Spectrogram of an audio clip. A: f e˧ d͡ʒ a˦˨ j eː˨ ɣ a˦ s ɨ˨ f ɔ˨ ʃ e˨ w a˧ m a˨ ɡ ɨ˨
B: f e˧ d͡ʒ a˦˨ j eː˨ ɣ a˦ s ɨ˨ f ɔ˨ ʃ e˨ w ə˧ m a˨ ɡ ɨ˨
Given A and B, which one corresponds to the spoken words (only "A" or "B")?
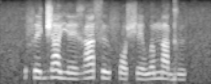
B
